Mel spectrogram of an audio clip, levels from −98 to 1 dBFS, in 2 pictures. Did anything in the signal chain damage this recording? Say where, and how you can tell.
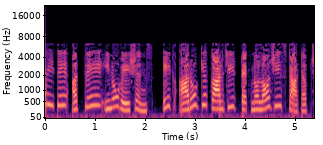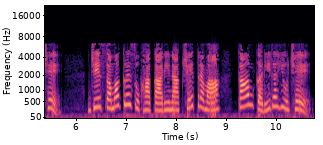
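Yes. The speech sounds dull, with nothing above 6.3 kHz throughout; this is likely low-bitrate audio saved at a high bitrate, the MP3 re-encode keeping the earlier codec's losses.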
